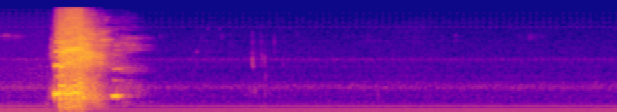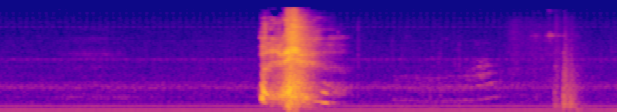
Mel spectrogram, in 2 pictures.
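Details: Deliberately induced sneezes from a person who is not allergic, with a kitten in the background: two loud, harsh, explosive sneezes about eight seconds apart in a quiet room. Sneezing.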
